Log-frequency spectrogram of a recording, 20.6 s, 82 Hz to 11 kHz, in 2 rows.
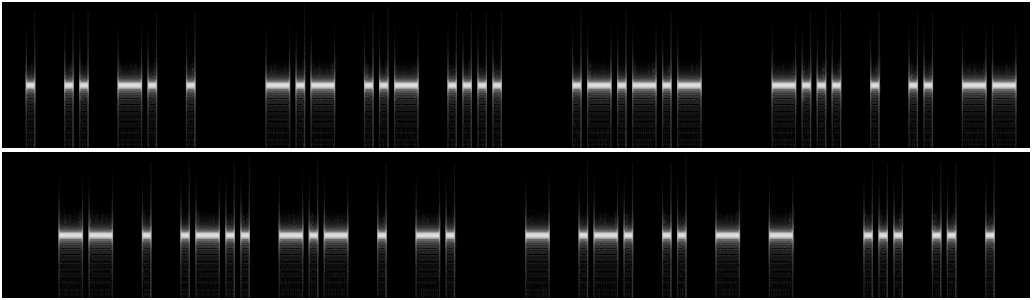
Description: Morse code, heard as a keyed tone, about 16 wpm, spaced as for 14 wpm, 680 Hz. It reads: EINE KUH. BEIM MELKEN TRITT SIE
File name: Witz-22-Juli-2025-70-F80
